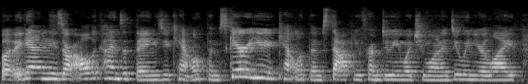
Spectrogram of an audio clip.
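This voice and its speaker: A woman talks amid noticeable background noise, her voice carrying audible room echo. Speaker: vlogger. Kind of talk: casual vlog talk. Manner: casual, filler-heavy.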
